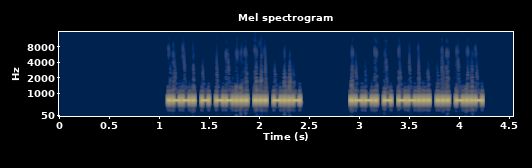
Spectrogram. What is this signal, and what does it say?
Morse code, heard as a keyed tone, about 52 wpm, 700 Hz. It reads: PT7SX PT7SX
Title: DXCC-100 Call Signs - 5 Characters - Repeated 2x - 50wpm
